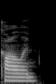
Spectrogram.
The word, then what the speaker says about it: Khalen: milestone when his name pronounced Colin as noted by his Twitter handle at Colin op Kaelin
